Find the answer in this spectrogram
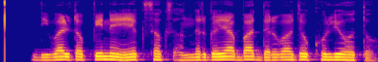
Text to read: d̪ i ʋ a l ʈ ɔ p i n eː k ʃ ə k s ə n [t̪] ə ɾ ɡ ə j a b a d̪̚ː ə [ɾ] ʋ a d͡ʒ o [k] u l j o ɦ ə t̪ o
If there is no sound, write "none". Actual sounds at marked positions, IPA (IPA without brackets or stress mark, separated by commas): d̪, ɾ, kʰ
